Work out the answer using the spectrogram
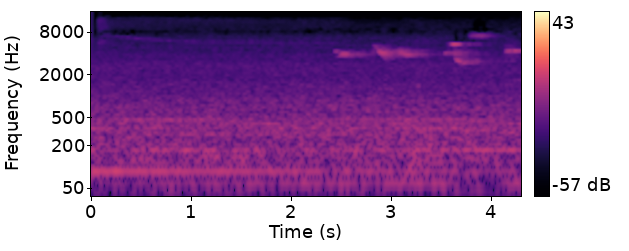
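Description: Steady low hum of a stationary Shinano Railway SR1 series electric train at a platform. A few short, high chirps of small birds come in the second half, some falling in pitch.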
